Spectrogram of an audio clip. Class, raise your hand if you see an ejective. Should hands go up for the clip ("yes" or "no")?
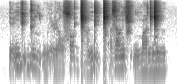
no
